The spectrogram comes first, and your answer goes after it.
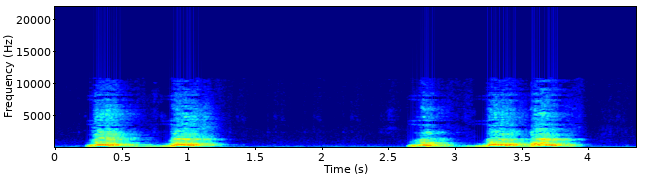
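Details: Domestic dog barking at the mailman: two loud, harsh barks in quick succession, a pause of over a second, then another tight pair of barks, all over a faint background hum.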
